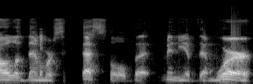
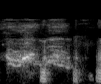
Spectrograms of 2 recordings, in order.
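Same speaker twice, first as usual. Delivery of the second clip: high squealing laugh; real laugh; 4 dB quieter than usual. Real, not acted. Host laughing at his own "Sup", high squeal. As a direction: burst into a giggle.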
